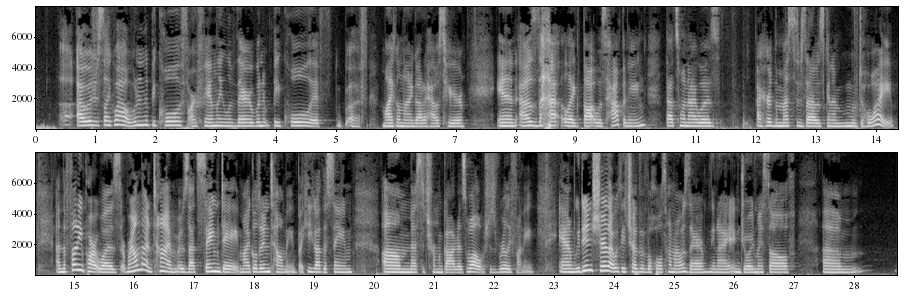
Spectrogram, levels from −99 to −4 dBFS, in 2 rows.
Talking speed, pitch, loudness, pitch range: 210 wpm, 215 Hz, -19 LUFS, 205-235 Hz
